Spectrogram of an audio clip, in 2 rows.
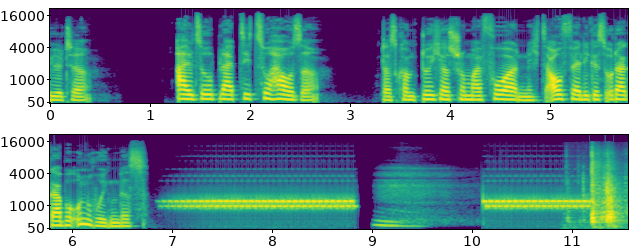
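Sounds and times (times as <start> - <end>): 
speech: 0.0 - 0.5, 1.3 - 6.8, 9.0 - 9.4
old-fashioned telephone bell ringing: 6.9 - 8.9, 10.1 - 11.3
telephone receiver clatter: 11.0 - 11.5.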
